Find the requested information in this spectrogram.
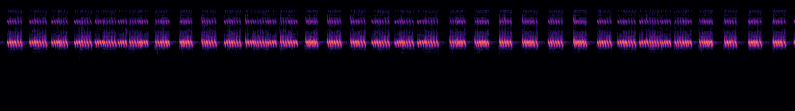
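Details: Shrill, high chirps from two crickets come in quick, fairly even pulses, roughly three or four per second, some running together into longer trills, on a silent background.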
